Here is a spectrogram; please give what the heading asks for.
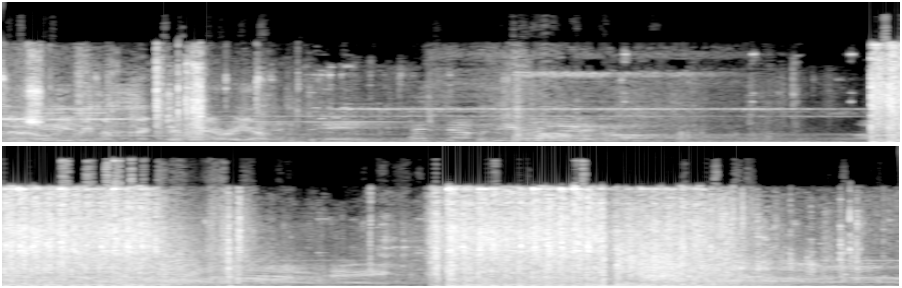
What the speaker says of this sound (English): I electrocuted him and shot him.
